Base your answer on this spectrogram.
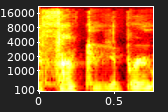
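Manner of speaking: quiet mutter under the breath. Speaking in character to another character, muttered under the breath. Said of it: "under my breath".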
